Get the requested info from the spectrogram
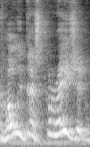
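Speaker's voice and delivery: ordinary talk, nothing marked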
